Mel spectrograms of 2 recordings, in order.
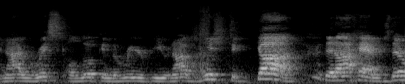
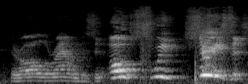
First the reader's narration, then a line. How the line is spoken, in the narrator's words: I scream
